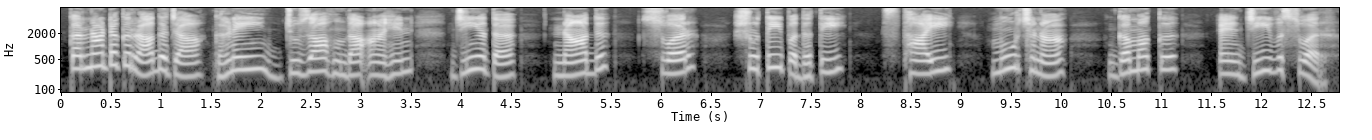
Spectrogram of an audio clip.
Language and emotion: Sindhi, neutral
